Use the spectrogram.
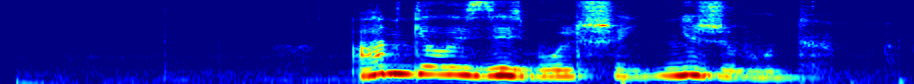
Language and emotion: Russian, sad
